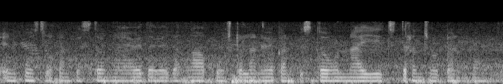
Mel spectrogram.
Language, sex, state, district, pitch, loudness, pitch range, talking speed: Telugu, female, Andhra Pradesh, Visakhapatnam, 165 Hz, -17 LUFS, 165-170 Hz, 145 wpm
